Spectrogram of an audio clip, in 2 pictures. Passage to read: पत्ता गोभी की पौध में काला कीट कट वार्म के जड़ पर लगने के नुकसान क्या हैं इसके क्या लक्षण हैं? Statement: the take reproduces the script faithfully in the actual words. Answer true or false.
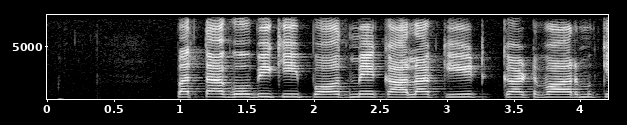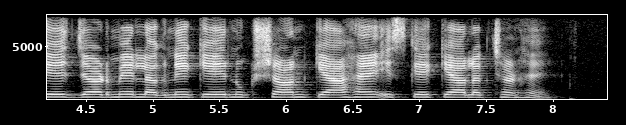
false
